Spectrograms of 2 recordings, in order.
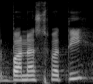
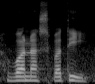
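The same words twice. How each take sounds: First: वनस्पति started with b in place of v; wrong pronunciation. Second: वनस्पति started with a v; correct pronunciation. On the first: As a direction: say वनस्पति as banaspati. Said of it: "नहीं होता". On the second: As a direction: say वनस्पति as vanaspati. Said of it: "होता है". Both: Shown as a demonstration.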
